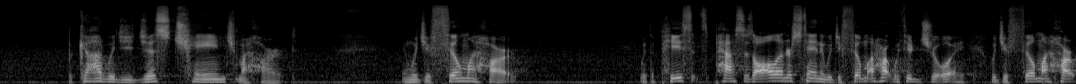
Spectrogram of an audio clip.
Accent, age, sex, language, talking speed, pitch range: American, 30-49, male, English, 185 wpm, 95-115 Hz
